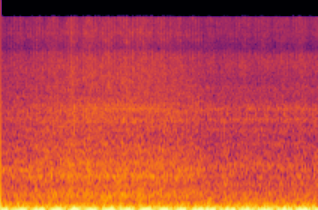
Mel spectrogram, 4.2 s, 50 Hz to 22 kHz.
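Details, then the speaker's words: Cadillac CTS-V LS V8 with a healthy cam and likely Flowmaster exhaust, good oil pressure, no lifter noise; deep, even burble about four pulses a second with slight lope, no ticks or knocks; healthy idle. "it sounds good sounds healthy"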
